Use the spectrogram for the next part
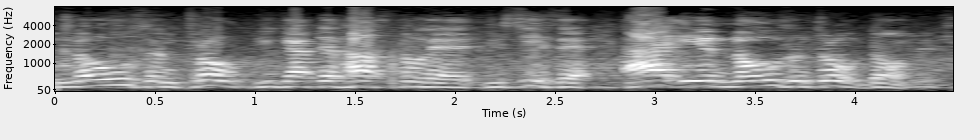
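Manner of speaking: ordinary delivery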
